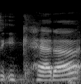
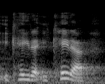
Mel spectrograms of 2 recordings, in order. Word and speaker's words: Ikeda: Ikeda. And it's taken me so long because I want to say Ikeda, but it's Ikeda. That's right. Okay. Perfect. Rhymes with Eda Mame.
